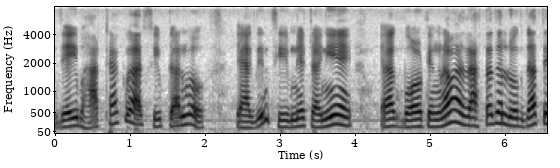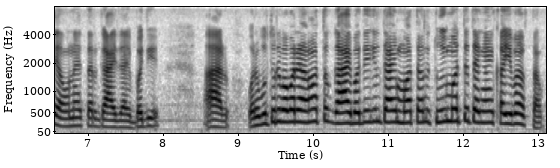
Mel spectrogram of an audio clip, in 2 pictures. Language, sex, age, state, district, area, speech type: Bengali, female, 60+, West Bengal, Birbhum, urban, spontaneous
